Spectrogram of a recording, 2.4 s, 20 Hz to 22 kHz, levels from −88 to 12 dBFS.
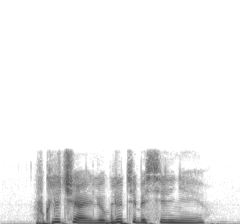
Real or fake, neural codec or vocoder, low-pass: real; none; 7.2 kHz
